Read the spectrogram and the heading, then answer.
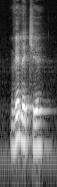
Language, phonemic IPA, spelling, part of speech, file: Dutch, /ˈwɪləcə/, willetje, noun, Nl-willetje.ogg
- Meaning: diminutive of wil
